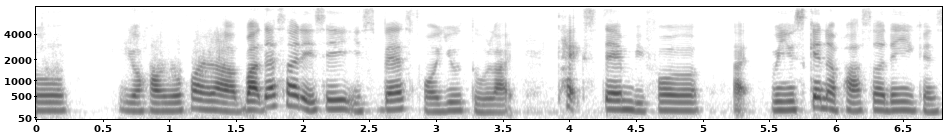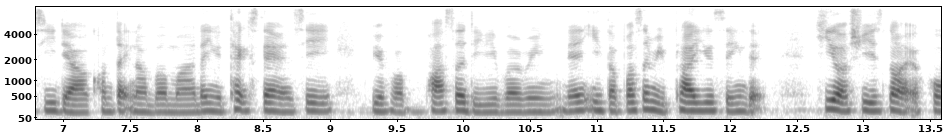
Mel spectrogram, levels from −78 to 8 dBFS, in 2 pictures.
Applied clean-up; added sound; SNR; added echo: neural separator model SepFormer DNS4.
